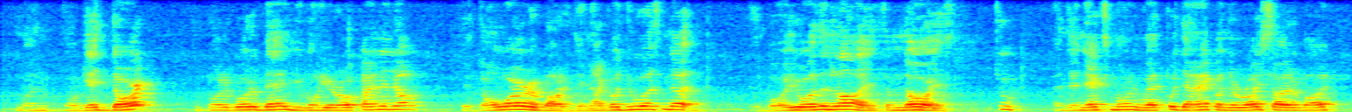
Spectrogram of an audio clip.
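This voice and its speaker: A high-pitched man in a Cajun accent, fairly even in intonation, big swings in loudness, audible room echo. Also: fairly quick pace. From US South, rural Lafourche Parish, Louisiana. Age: 80s+. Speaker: retired shrimper and craftsman. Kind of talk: family interview storytelling.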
